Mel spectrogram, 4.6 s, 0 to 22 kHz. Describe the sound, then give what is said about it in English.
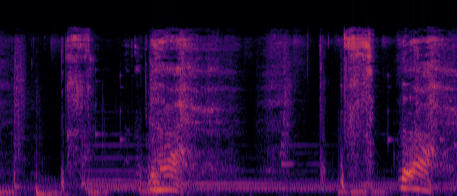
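Two loud sneezes from a person who is starting to get sick, each a sharp voiced burst with a breathy rush, separated by a couple of seconds, with smaller breathy sounds and a faint steady hum in between. “Just listen to me sneeze for the last 2 minutes.”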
